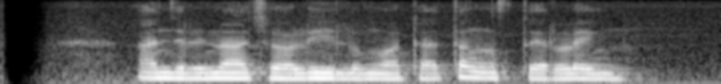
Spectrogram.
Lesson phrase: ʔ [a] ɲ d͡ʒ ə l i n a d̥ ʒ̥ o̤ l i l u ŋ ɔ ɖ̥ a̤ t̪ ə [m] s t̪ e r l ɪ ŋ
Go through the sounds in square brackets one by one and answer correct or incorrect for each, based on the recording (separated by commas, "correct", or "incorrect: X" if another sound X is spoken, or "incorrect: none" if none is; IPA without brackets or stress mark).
correct, incorrect: ŋ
